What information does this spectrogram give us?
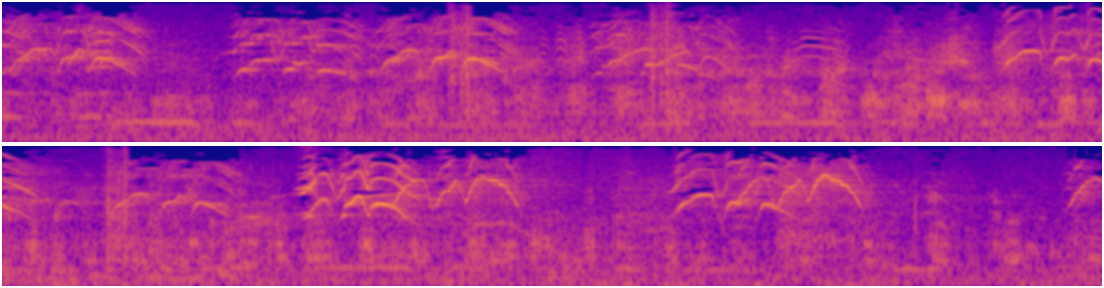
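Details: Repeated bursts of high, thin, up-and-down whistles from white-faced whistling ducks at WWT Slimbridge, roughly every two seconds, with quieter lower calls from other waterfowl underneath.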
